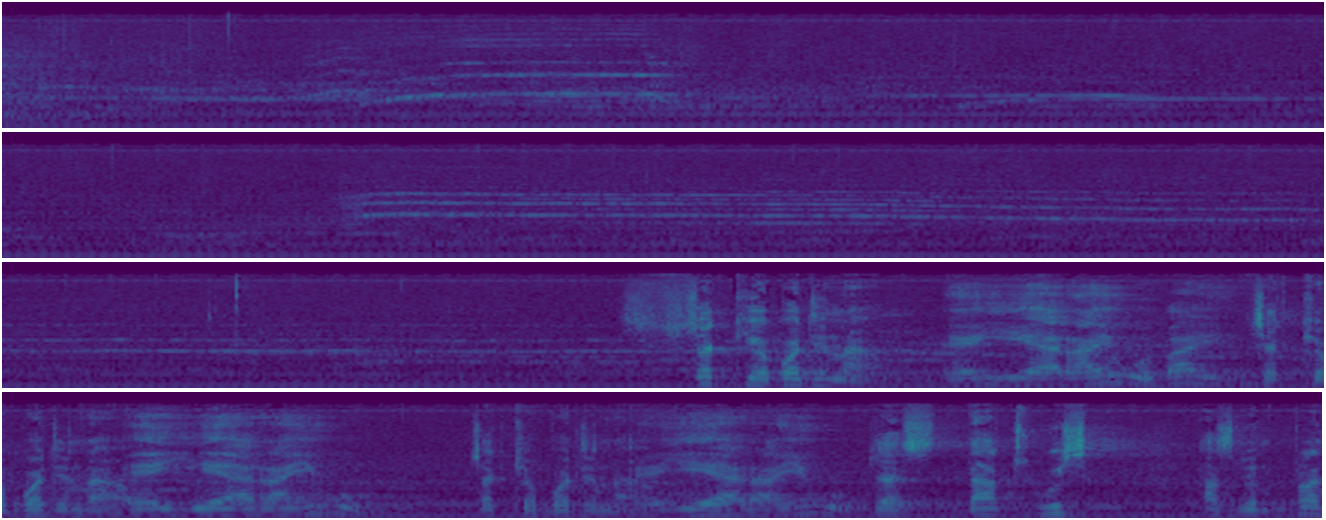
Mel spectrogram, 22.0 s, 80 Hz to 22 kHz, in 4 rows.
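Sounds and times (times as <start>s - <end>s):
crowd wailing voices: 0.0s - 16.3s
low electrical hum: 0.0s - 22.0s.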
